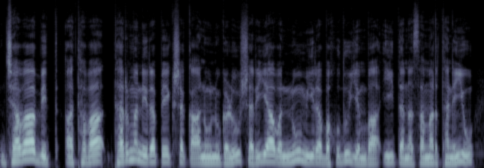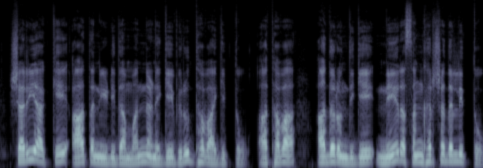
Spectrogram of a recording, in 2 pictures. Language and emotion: Kannada, neutral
